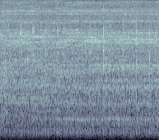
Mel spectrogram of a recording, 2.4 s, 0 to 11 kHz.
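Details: Honda Civic D16Z6 with a freshly replaced head, valves adjusted and timing belt checked correct. Light, quick metallic tick at idle that seems to come from cylinder 4 and quiets with its plug or injector removed; faster at high rpm, absent when cruising; source unknown.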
